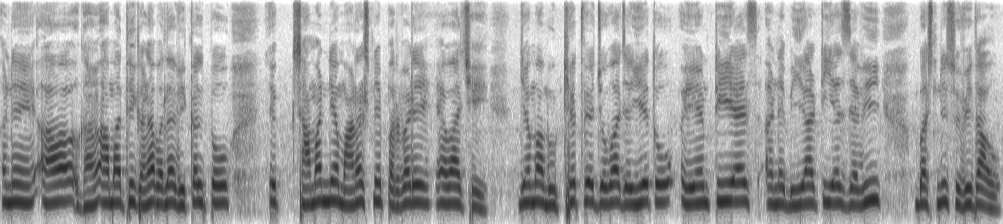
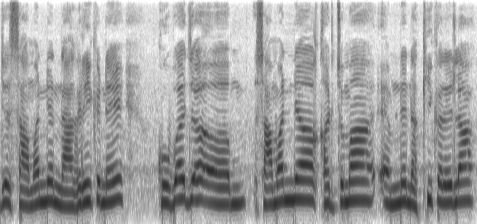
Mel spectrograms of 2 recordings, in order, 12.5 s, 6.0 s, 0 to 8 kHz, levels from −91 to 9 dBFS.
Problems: constant background noise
